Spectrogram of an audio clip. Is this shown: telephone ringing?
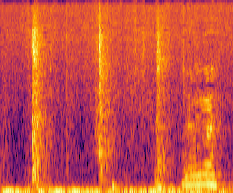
no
